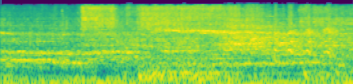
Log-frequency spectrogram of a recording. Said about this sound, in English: This is a clip from Global. You can hear the thing just roaring, like blowing fire, and children screaming.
